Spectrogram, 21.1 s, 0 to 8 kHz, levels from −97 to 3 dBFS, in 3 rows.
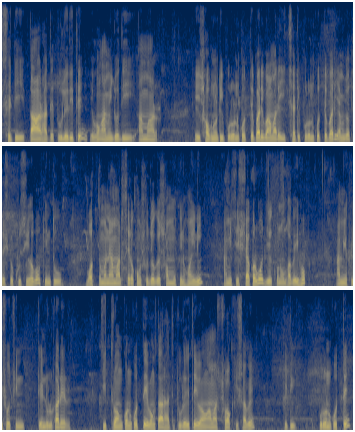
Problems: constant background noise, continuous background conversations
